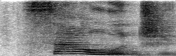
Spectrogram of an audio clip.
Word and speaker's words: saúde: temos um iato aqui saúde também é um encontro vocálico porque nós temos duas vogais SA o de que se encontram para eu ter o encontro vocálico eu não posso ter uma consoante entre eles se eu tenho duas vogais sem ter uma consoante no meio Eu tenho um som vocálico e neste caso ele é um iato porque são duas vogais elas são bem marcadas o som de sa u de são bem marcados então nós temos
